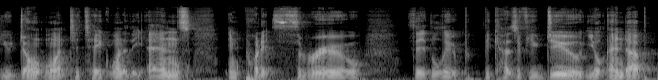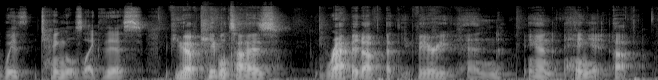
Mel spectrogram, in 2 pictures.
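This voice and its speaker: A man's voice: medium pitch, a bit bright. A man giving an informal hands-on demonstration, talking through each movement step by step. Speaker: tutorial presenter. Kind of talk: casual hands-on instructional demonstration.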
